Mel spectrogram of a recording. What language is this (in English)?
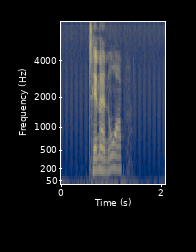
Danish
